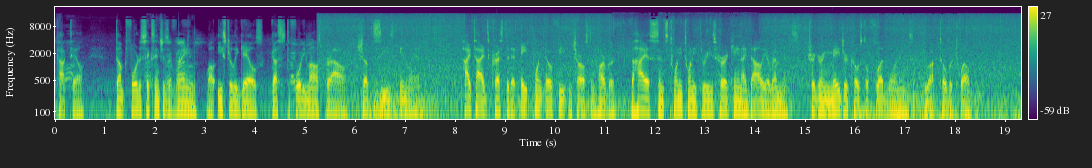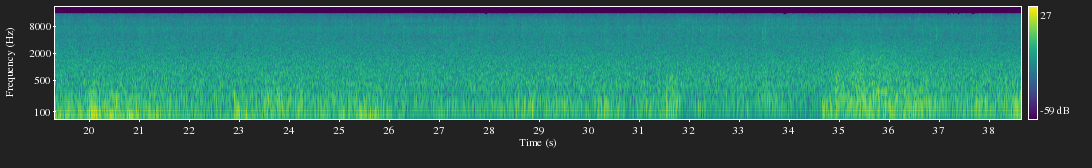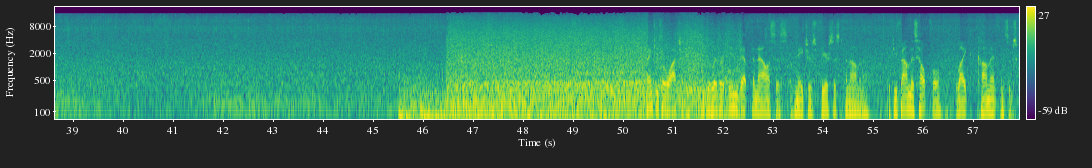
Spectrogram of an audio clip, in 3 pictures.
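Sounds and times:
floodwater torrent rushing: 3.7s - 57.9s
rain: 4.8s - 57.9s
deep rumble: 45.5s - 52.6s.

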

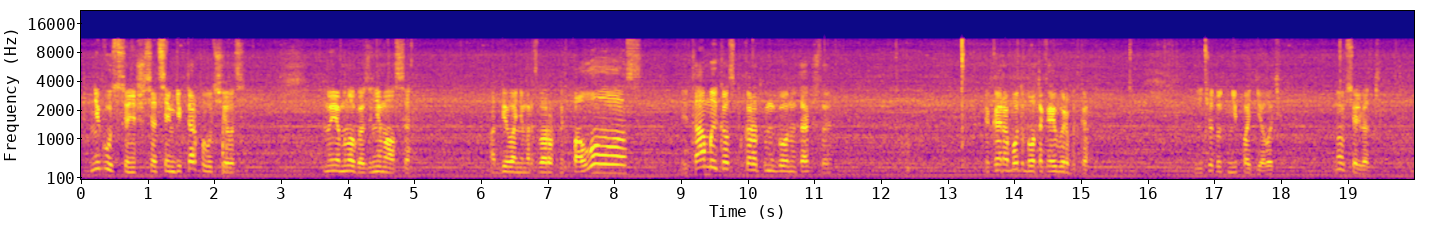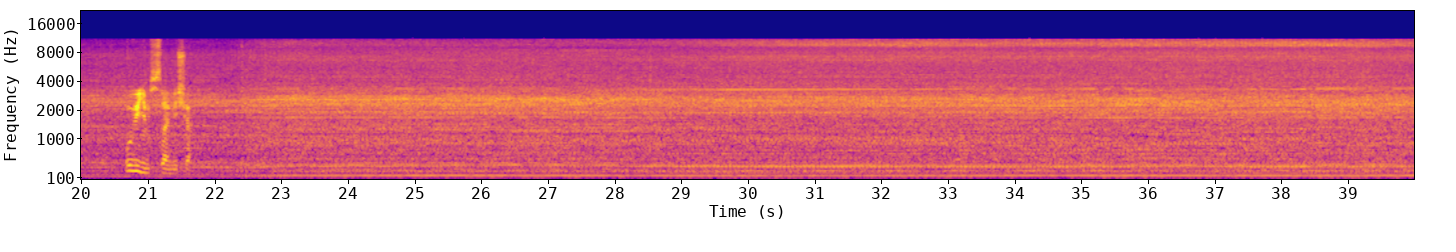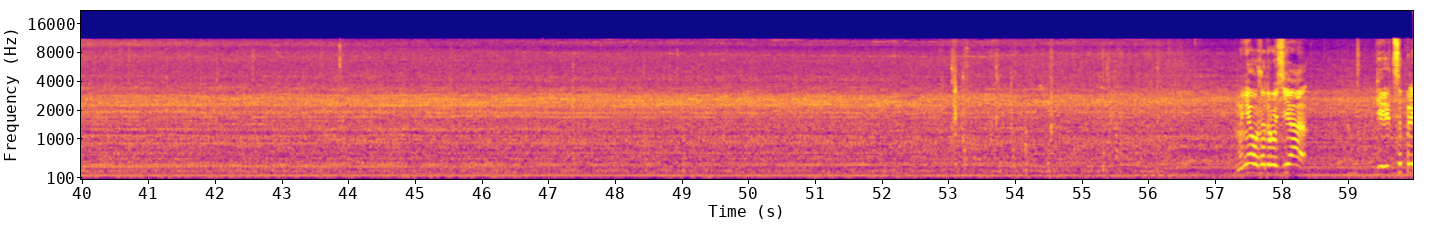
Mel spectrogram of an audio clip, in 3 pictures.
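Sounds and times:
tractor diesel engine humming: 0.0s - 59.9s.

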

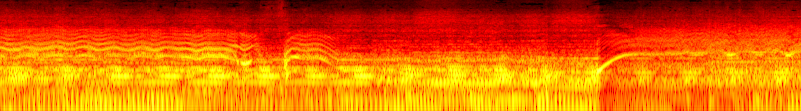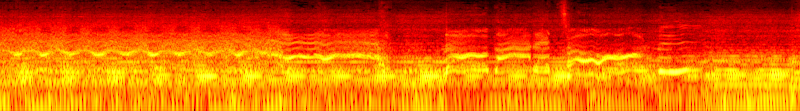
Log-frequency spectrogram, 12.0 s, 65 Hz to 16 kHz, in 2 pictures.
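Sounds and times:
live gospel band playing: 0.0s - 11.1s
high wavering lead line: 5.3s - 9.0s.

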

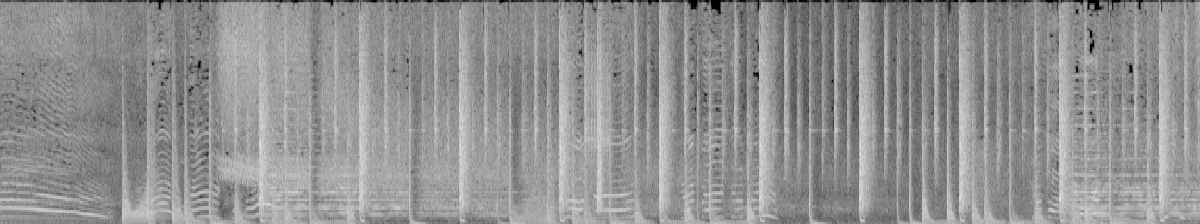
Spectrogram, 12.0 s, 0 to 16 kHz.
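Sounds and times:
background music: 1.2s - 12.0s.

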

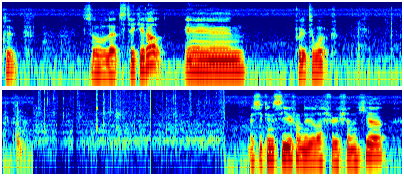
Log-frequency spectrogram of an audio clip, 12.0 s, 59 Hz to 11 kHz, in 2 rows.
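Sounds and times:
cardboard packaging crinkling: 6.4s - 9.4s.

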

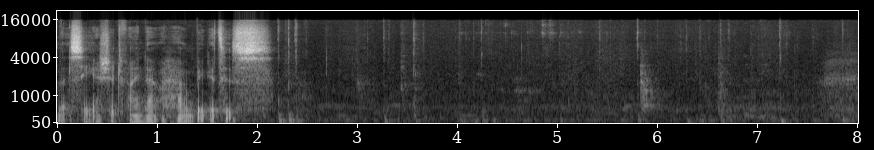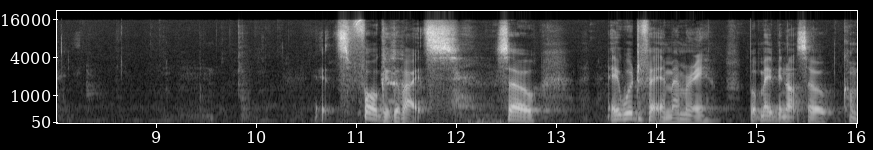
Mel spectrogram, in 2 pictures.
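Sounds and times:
low steady hum: 0.0s - 16.0s
computer keyboard keystrokes: 2.2s - 2.5s, 3.1s - 8.2s.

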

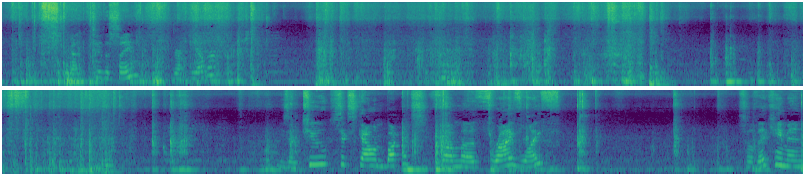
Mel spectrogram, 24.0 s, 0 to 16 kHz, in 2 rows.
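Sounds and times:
cardboard rustling: 0.0s - 10.2s, 11.4s - 14.1s
knocks and scrapes: 0.0s - 10.2s, 10.8s - 16.6s.

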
